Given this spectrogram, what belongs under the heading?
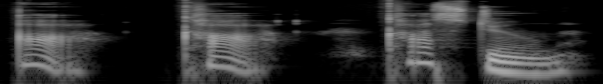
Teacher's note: Costume has a different pronunciation. The O has the open sound ah, like hot and stop.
